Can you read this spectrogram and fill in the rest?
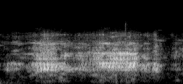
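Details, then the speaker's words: Live oak bowl turning on a lathe, outer wall thinned to about 3/16–5/16 in: a loud, high-pitched wavering squeal as the scraper rides the thin wall. Harmonic chatter, the wall flexing away from the tool. "that is harmonic harmonics being set up by harmonics being set up by once the wall once this outer wall becomes somewhat thin the bowl actually does this"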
